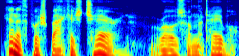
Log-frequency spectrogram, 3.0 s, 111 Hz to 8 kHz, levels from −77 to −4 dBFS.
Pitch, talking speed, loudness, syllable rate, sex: 90 Hz, 200 wpm, -19 LUFS, 4.7 syllables/s, male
